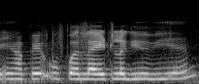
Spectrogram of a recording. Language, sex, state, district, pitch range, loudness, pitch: Hindi, female, Uttar Pradesh, Shamli, 245-260 Hz, -16 LUFS, 255 Hz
